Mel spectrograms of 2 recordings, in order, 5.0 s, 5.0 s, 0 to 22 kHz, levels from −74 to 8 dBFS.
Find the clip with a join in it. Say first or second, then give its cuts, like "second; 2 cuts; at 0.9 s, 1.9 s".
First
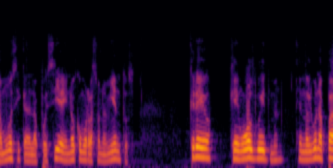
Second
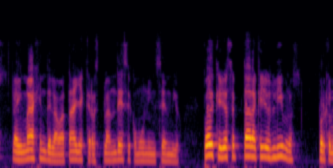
second; 1 cut; at 2.9 s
